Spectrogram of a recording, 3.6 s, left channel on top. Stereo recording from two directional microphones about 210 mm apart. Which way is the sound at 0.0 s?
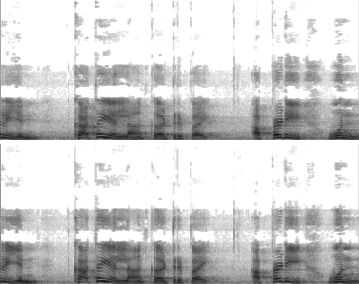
15° right (ahead or behind).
